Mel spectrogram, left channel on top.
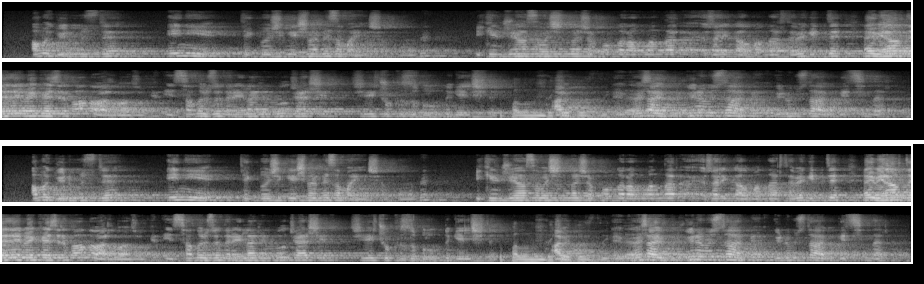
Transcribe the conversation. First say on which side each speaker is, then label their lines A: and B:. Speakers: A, on the right; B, on the right.
A: Ama günümüzde en iyi teknolojik gelişmeler ne zaman yaşandı abi? İkinci Dünya Savaşı'nda Japonlar, Almanlar, e, özellikle Almanlar tabii gitti. Yani yeraltı deney merkezleri falan da vardı bazı ülkeler. İnsanlar üzerine deneyler yapılınca her şey, şey çok hızlı bulundu, gelişti.
B: Tıp alanındaki
A: Abi
B: hızlı ilerlemeyi
A: e, mesela
B: diyorsun.
A: günümüzde
B: Evet.
A: abi, günümüzde abi gitsinler.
